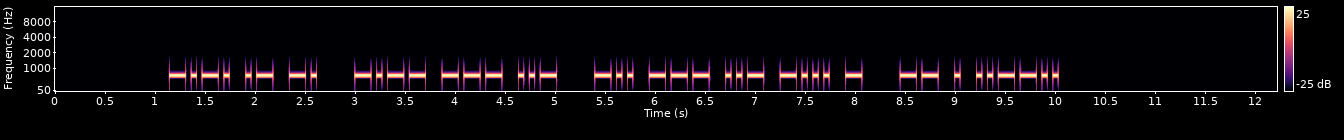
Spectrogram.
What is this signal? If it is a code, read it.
Morse code, heard as a keyed tone, about 22 wpm, 700 Hz. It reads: CAN YOU DOUBT ME?
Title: Sentences from Top 1500 Words 22wpm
